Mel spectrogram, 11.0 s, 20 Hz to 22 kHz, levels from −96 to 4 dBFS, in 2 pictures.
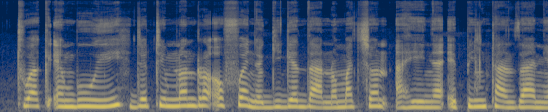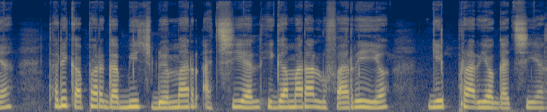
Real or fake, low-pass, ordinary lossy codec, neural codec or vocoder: real; none; none; none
